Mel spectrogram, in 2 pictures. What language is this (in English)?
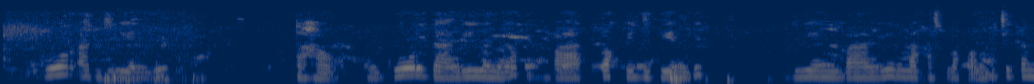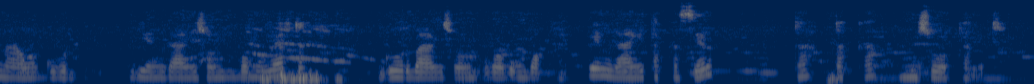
Wolof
